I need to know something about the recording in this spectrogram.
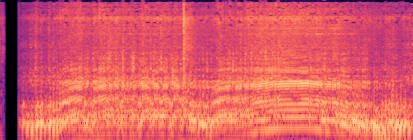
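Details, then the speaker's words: Motorcycle carburetor with an undersized pilot jet: the engine revs up and falls back with a sharp pop partway through, the backfiring typical of a pilot jet that is too small. "nembak ya ciri khas kekecilan itu ada nembaknya juga"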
